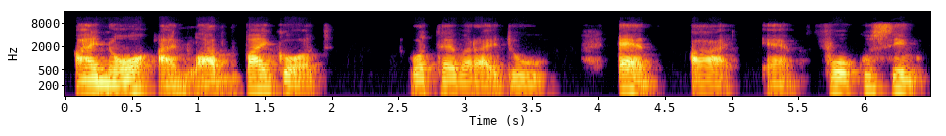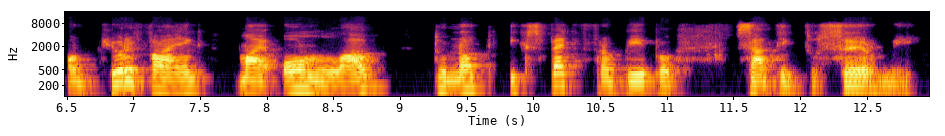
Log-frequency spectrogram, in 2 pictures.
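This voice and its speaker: A woman from Bosnia, whose first language is Bosnian, speaks slowly but animatedly in a very deep voice. She is a forum speaker giving a spontaneous spiritual talk, halting and searching for words with many pauses, and her English grammar is non-native. The recording is dull and lo-fi.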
